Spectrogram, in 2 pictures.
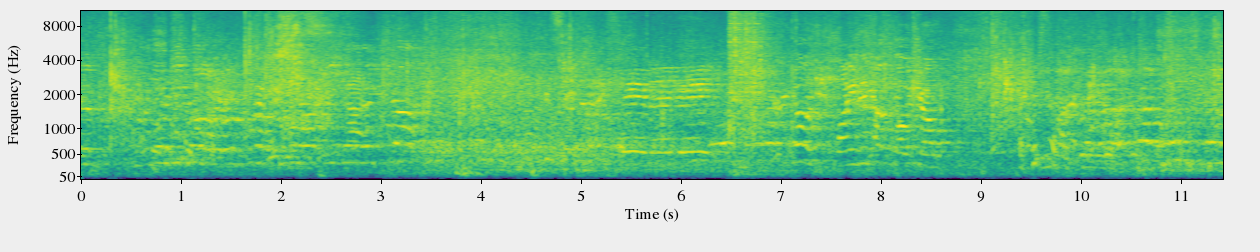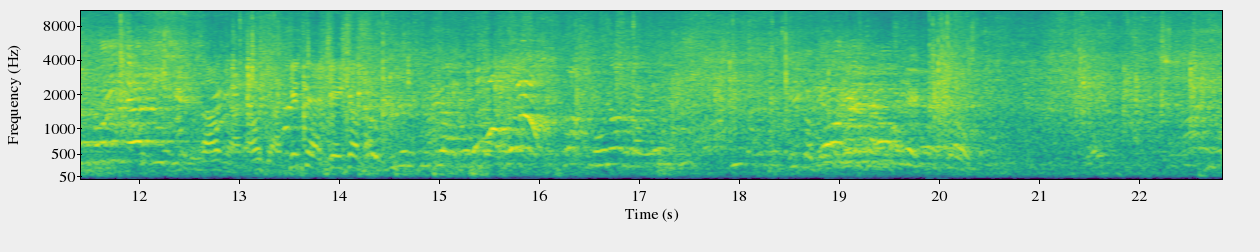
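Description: Young children shout and call out to each other nearby.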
